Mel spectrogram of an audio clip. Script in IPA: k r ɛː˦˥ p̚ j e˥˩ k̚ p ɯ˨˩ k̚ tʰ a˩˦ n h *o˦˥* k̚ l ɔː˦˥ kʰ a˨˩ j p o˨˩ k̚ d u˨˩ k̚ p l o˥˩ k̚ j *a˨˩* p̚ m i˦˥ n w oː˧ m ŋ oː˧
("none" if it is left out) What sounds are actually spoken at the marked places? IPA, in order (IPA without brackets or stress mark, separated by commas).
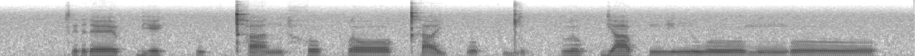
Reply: o˦˥, a˥˩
